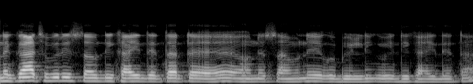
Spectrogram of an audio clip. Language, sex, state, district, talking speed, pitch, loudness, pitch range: Bhojpuri, male, Bihar, Muzaffarpur, 175 wpm, 140 Hz, -20 LUFS, 135-150 Hz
